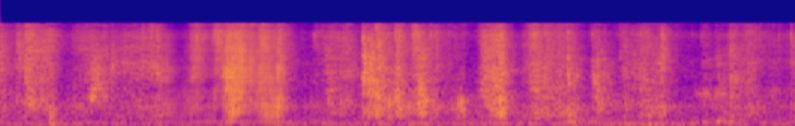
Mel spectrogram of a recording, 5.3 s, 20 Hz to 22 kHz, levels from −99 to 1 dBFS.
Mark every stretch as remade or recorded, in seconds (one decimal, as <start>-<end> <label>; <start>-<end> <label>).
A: 0.0-1.1 recorded; 1.1-1.9 remade; 1.9-5.3 recorded

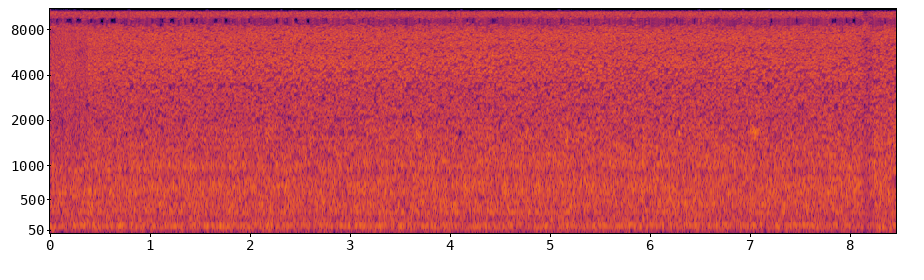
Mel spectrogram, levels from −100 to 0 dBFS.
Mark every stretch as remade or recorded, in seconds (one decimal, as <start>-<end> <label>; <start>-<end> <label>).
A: 0.0-8.5 recorded

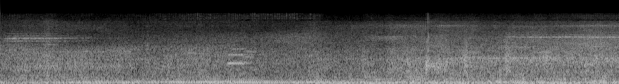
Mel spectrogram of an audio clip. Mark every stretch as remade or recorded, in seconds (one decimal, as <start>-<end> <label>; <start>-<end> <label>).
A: 0.0-6.2 recorded

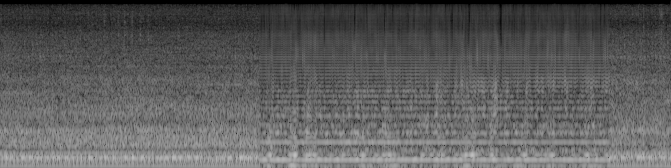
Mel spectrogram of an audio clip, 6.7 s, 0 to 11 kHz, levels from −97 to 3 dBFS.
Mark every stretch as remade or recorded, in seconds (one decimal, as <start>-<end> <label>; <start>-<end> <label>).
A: 0.0-2.6 recorded; 2.6-6.1 remade; 6.1-6.7 recorded

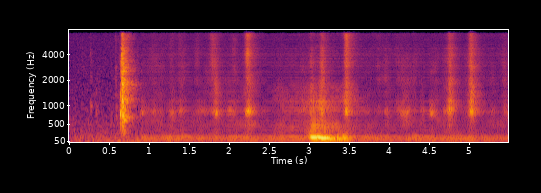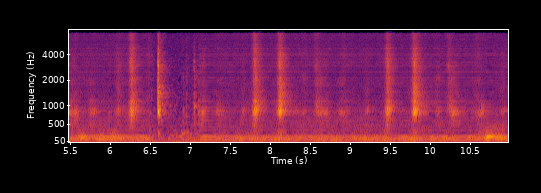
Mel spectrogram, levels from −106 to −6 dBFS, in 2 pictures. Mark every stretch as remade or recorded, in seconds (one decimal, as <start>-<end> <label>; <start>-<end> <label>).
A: 0.0-0.9 recorded; 0.9-6.5 remade; 6.5-7.1 recorded; 7.1-11.0 remade

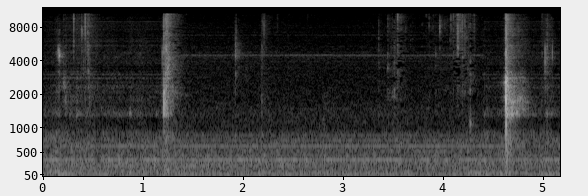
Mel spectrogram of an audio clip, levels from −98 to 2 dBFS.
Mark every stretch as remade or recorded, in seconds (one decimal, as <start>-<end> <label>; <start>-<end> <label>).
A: 0.0-1.3 remade; 1.3-4.4 recorded; 4.4-5.2 remade

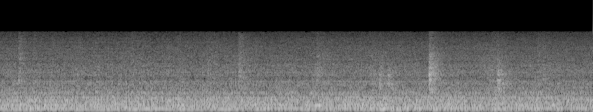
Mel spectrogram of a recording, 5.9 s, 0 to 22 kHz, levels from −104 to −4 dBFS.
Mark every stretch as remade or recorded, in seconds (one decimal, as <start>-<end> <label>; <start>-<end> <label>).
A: 0.0-0.8 recorded; 0.8-2.4 remade; 2.4-5.9 recorded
